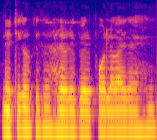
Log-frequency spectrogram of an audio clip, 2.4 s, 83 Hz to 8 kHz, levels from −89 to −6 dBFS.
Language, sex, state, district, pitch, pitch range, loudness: Hindi, male, Madhya Pradesh, Umaria, 110 Hz, 105-115 Hz, -17 LUFS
